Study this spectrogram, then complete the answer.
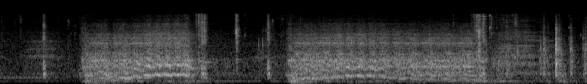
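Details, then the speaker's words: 1993 GMC Sierra 3500 pickup, front jacked up, wheels turned full left, ignition disabled at the distributor center wire, cranking to bleed a new hydro-boost: starter grinds in two sluggish, dragging, uneven bursts; slow cranking, owner suspects it needs a new battery. "sounds like I need a new battery too that should do it"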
